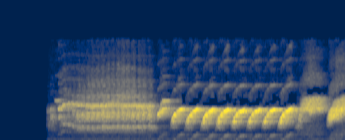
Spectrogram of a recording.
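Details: Young Gloster canary sings a bright, buzzy rolled trill, then a quick run of about eight clear, high chirping notes each second.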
